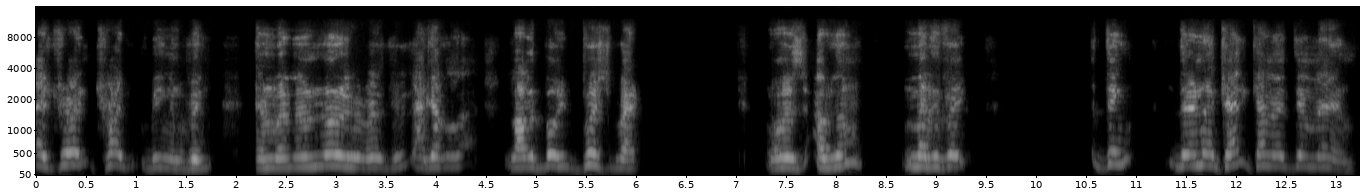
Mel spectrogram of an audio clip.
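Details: Adult man with multiple system atrophy that has affected his speech and gait; dysarthria.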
